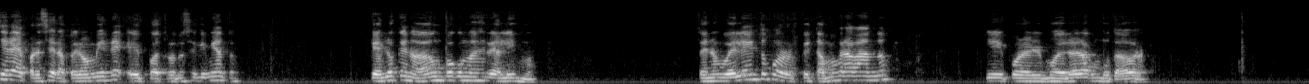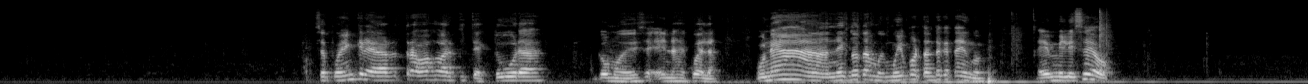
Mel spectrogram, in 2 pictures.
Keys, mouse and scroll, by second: 5.1-6.9 drag, 12.8-14.8 middle drag, 19.6-21.4 drag.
